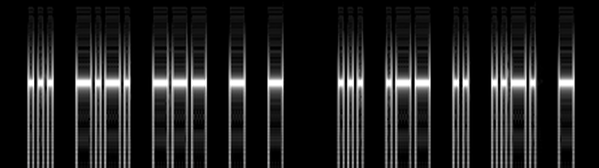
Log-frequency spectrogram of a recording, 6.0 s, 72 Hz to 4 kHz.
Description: Morse code, heard as a keyed tone, about 25 wpm, spaced as for 20 wpm, 550 Hz. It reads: SCOTT SWIFT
